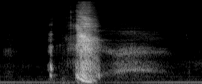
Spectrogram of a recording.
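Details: Single forceful, wet-sounding sneeze after a short in-breath, with trailing exhale; nose itching and tickling, cause unknown to the sneezer.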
